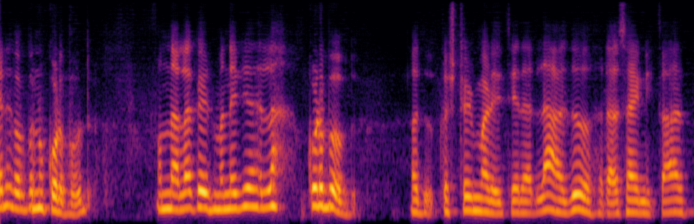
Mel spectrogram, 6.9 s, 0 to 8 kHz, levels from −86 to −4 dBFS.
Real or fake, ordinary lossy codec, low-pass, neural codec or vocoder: fake; none; none; codec, 16 kHz, 0.7 kbps, FocalCodec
